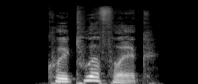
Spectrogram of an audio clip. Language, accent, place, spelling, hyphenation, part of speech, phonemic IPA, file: German, Germany, Berlin, Kulturvolk, Kul‧tur‧volk, noun, /kʊlˈtuːɐ̯ˌfɔlk/, De-Kulturvolk.ogg
- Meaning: civilized people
